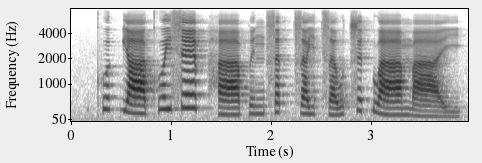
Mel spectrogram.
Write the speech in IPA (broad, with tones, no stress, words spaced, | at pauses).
kʷʰɐ˥k̚ jaː˨kʷʰɐ˥jsɛː˥p̚ haː˨˧pɪ˧ŋsɐ˥t̚t͡sɐ˧j t͡sɐ˨˥wt͡sɵ˥t̚ waː˨˧maː˨˩j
